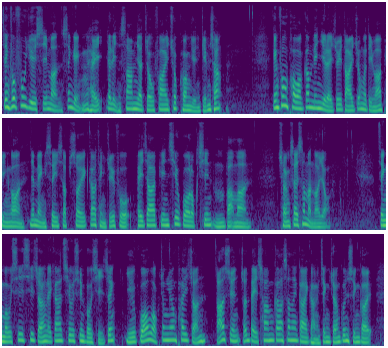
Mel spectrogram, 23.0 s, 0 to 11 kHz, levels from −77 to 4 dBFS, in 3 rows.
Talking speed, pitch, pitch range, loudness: 250 characters per minute, 150 Hz, 130-170 Hz, -24 LUFS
